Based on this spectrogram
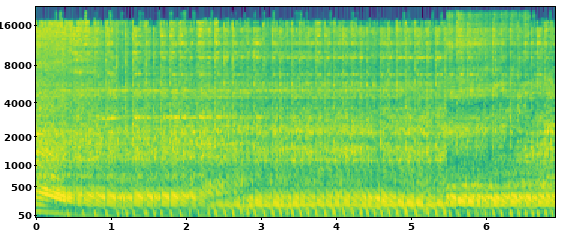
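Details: Stihl 440/460 hybrid chainsaw on first tank of fuel since rebuild, rings bedding in, held at full throttle: steady but burbling uneven high note, carburetor set quite rich so it four-strokes; needs slight carb tweak.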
